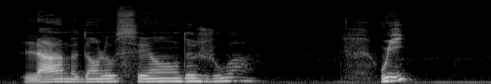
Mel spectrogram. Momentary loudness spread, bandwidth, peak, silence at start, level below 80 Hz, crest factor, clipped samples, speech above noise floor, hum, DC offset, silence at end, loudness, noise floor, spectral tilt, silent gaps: 16 LU; 15 kHz; -4 dBFS; 0.25 s; -62 dBFS; 20 dB; under 0.1%; 36 dB; none; under 0.1%; 0.85 s; -22 LUFS; -58 dBFS; -7 dB/octave; none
